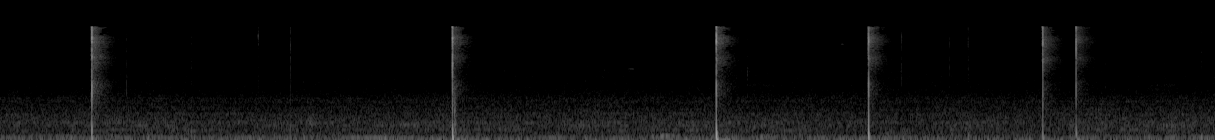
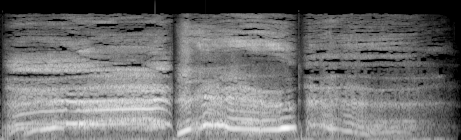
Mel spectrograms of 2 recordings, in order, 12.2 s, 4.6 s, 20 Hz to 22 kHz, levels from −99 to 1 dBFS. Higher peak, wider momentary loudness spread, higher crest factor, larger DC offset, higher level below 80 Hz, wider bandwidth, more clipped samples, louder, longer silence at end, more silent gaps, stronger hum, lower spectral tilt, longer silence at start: second, -16 dBFS vs 0 dBFS; second, 10 LU vs 14 LU; first, 40 dB vs 14 dB; neither; second, -68 dBFS vs -44 dBFS; second, 12 kHz vs 15.5 kHz; neither; second, -48 LUFS vs -12 LUFS; second, 0 s vs 0.3 s; neither; neither; second, -1.5 dB/octave vs -3 dB/octave; about the same, 0 s vs 0.05 s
